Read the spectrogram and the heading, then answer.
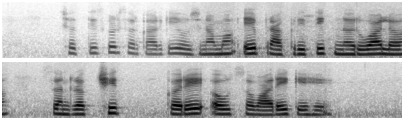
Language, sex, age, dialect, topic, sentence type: Chhattisgarhi, female, 18-24, Eastern, agriculture, statement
